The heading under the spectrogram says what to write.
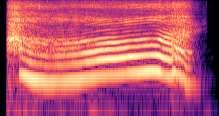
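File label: Vox Casting, Korean; Kirze; kingsraid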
